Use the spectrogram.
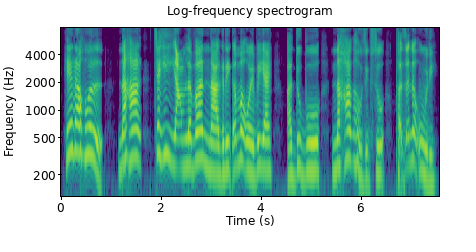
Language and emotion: Manipuri, happy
